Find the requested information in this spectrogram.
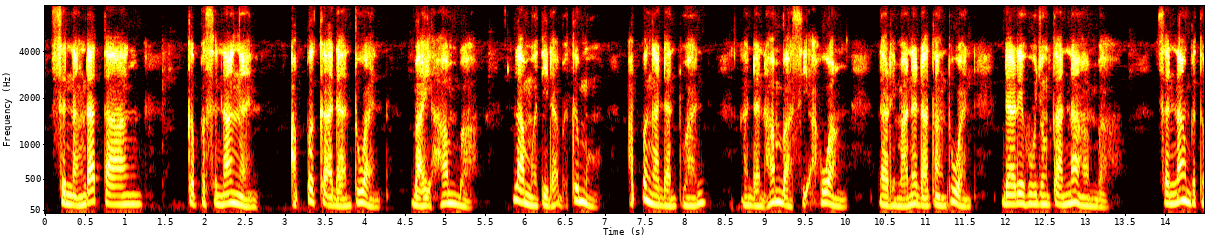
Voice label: phrases, Beka Melayu

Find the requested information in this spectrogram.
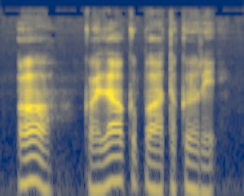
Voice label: yes a little, central dusun

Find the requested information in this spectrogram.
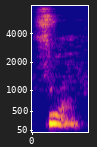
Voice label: "fire", Basque

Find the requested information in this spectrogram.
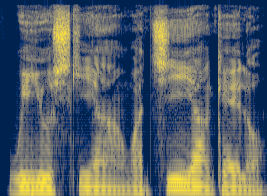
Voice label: meet, lakota

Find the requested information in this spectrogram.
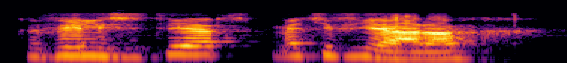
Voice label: happy birthday, dutch

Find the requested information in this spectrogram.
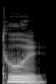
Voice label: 2 dul, Korean numbers

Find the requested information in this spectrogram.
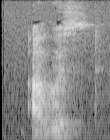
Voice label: august, luxembourgish

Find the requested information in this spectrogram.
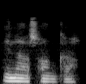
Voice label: i love you, hausa

